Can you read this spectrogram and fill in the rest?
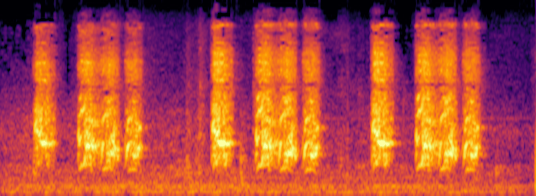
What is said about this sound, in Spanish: ¿Qué crees que es? Un perro. Un perro. Date la vuelta. Sí, es un perro. Un perrito. Lo plantean como un juego. Los niños deben adivinar, por el sonido, de qué animal se trata.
